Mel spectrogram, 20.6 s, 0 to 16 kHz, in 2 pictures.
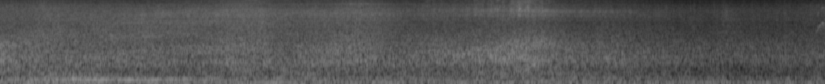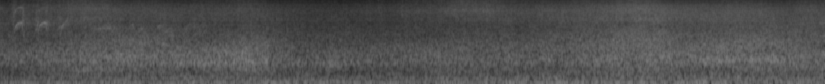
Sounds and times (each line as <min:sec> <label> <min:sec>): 0:00.0 traffic 0:20.6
